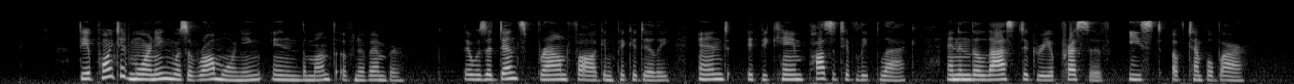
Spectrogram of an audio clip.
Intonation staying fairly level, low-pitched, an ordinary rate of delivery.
No: narrow, 2.3 semitones; high, 220 Hz; average, 160 wpm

